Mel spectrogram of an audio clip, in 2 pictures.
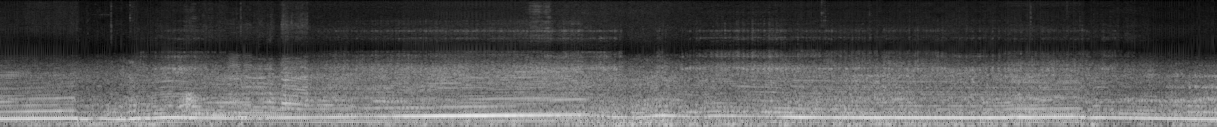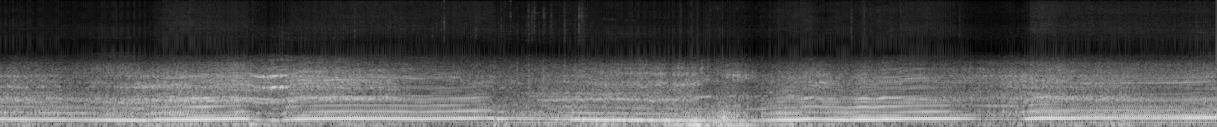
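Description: Engine of a K-swapped Mazda Miata race car held on the rev limiter at Toronto Motorsports Park, a loud, steady, buzzing drone that wavers and stutters slightly as it bounces off the limiter, running continuously with no talk.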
